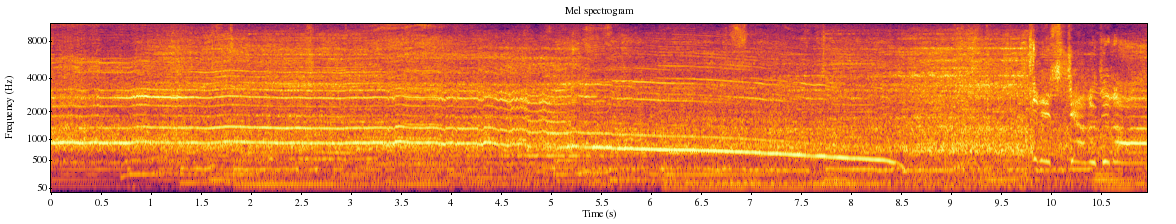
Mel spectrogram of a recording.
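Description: A commentator's long drawn-out goal cry, a single held "Gooool" that slides slowly down in pitch and breaks off about eight and a half seconds in, over background music.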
